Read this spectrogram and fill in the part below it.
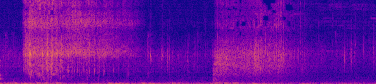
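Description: Footsteps thud on a hard path.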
